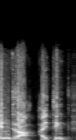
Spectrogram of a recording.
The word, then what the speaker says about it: Entra: Project Volterra के साथ ही Microsoft ने एक और प्रोजेक्ट लॉन्च किया है, उसको कहते हैं वो प्रोजेक्ट एंट्रा। आई होप कि मैं इसको सही प्रोनाउंस कर रहा हूं।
